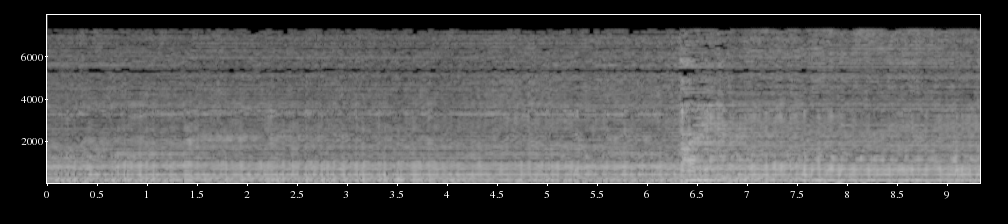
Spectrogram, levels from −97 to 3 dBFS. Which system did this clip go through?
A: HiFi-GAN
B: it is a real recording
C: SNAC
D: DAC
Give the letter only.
A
